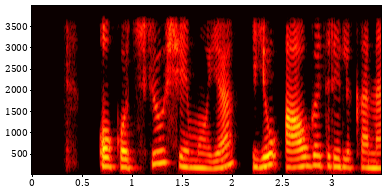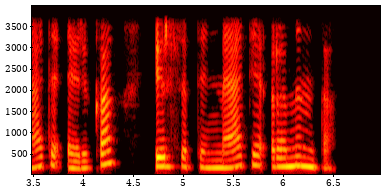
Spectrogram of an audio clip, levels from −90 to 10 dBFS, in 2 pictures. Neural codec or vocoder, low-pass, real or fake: none; 3.6 kHz; real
